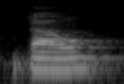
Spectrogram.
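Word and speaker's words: tau: Okay, इसका symbol जो, इसको जो टी जैसा दिखता है उसको टाउ बोलते हैं। ओके, हिंदी में ताऊ, ताऊ जो होता है वही स्पेलिंग, बस त को टो कर देना है, ताऊ टाउ।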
